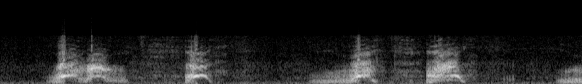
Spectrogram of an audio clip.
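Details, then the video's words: Lennox, a Pit Bull, barks in 2009: quick pairs and single barks, several followed by lower, rougher grumbling tones between them. "Pitbull Lennox barks / bellt"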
